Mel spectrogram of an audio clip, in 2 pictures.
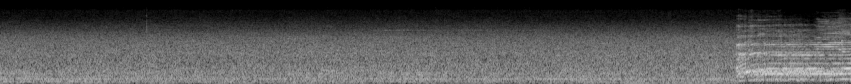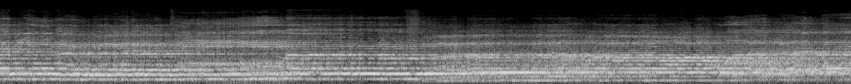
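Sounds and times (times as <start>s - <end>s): man chanting melodically: 7.3s - 17.0s.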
